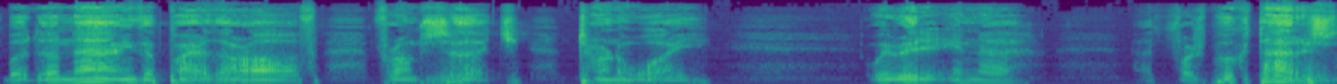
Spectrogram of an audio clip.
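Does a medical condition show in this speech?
Yes: throat cancer, lost vocal cord.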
